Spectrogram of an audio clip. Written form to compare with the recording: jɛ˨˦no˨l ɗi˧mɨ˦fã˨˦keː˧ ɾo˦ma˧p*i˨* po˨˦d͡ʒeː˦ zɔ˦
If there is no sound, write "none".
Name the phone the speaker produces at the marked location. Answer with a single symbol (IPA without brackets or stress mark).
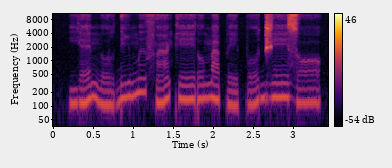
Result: e˨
